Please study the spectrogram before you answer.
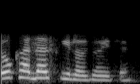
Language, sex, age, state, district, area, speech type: Gujarati, female, 18-30, Gujarat, Rajkot, urban, conversation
